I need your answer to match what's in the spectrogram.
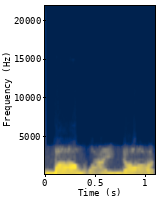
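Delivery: high, slow, drawn-out pleading.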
